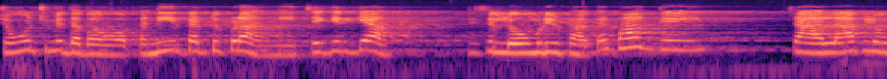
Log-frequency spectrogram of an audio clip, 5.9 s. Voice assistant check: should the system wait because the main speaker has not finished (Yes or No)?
Yes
